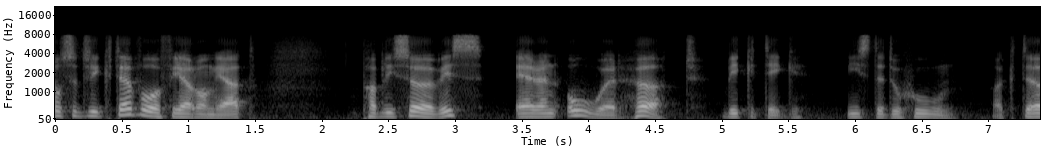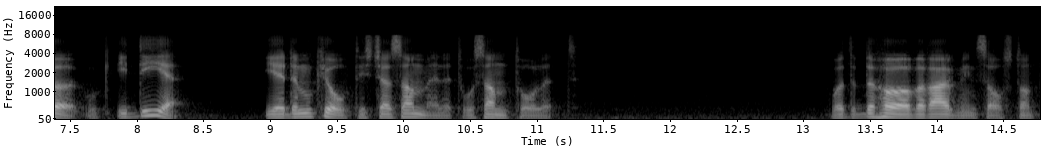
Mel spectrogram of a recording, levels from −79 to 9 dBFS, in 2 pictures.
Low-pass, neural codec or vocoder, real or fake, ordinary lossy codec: none; codec, 16 kHz, 0.2 kbps, FocalCodec; fake; none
